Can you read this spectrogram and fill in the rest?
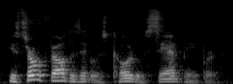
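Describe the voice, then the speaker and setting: Man reading aloud with very lively pitch. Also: fairly quick. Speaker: teacher reading a novel aloud for students. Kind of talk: expressive audiobook-style read-aloud narration.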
